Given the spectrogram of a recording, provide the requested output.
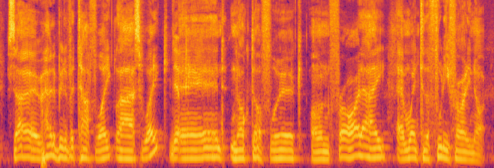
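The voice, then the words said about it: Voice strained, not its usual self. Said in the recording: “I had a pretty big weekend, as you can probably hear in my voice, listeners. Voice is not what it used to be.”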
